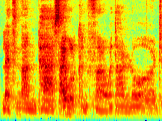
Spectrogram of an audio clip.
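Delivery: intoned cult leader voice; dark cult leader. Acted. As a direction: give a grave, quiet order. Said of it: "The leader goes".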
